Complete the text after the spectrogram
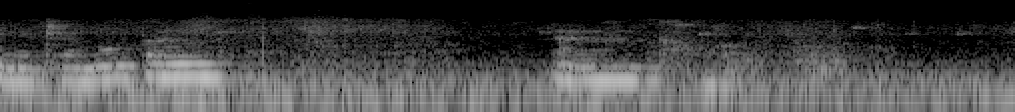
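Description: A young woman speaks briefly and quietly, close by.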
